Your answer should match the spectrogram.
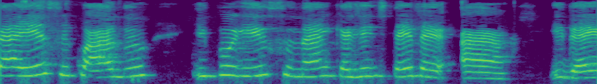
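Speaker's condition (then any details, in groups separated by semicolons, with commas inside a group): Cerebral palsy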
